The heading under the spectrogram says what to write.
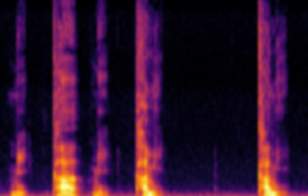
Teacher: So we start high, ka, come down lower.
